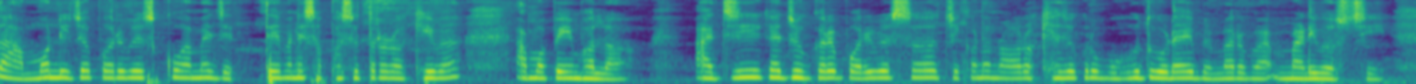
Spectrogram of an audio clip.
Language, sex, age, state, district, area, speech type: Odia, female, 18-30, Odisha, Sundergarh, urban, spontaneous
